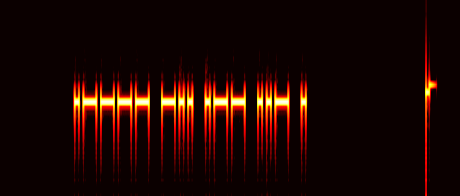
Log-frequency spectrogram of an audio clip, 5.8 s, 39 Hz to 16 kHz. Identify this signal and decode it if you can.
Morse code, heard as a keyed tone, about 22 wpm, 700 Hz. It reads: 1DWUE
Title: Five Challenging Letter-Number Combinations 22wpm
